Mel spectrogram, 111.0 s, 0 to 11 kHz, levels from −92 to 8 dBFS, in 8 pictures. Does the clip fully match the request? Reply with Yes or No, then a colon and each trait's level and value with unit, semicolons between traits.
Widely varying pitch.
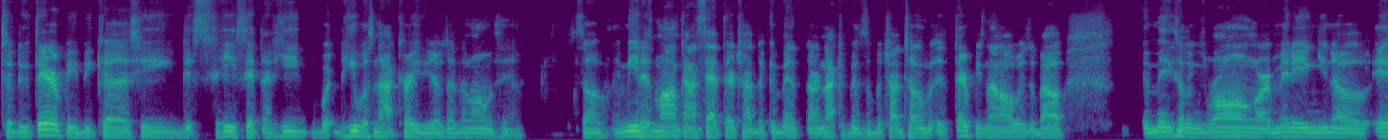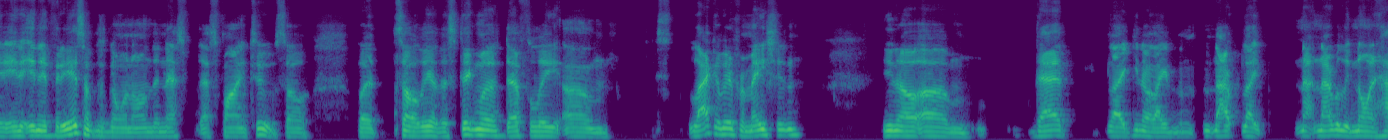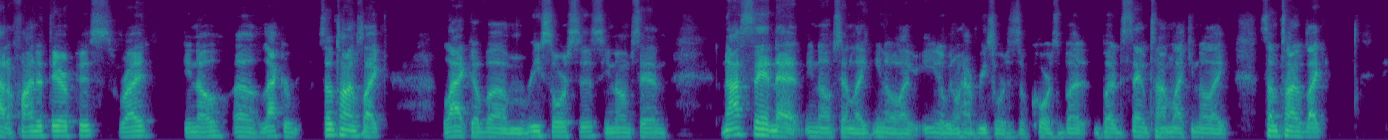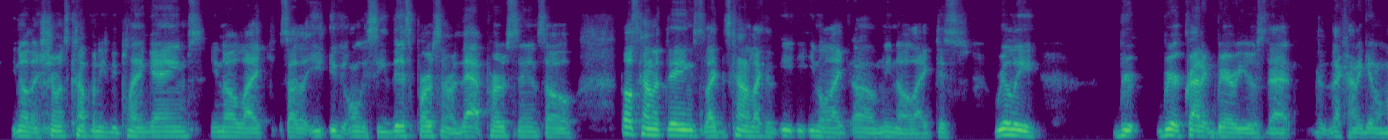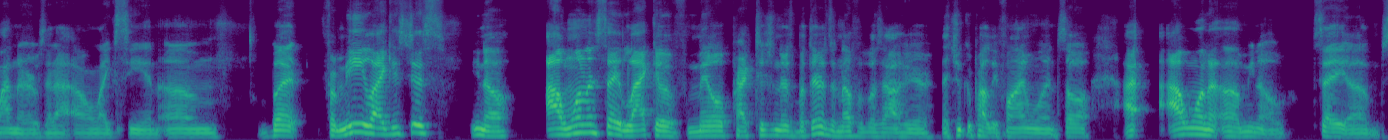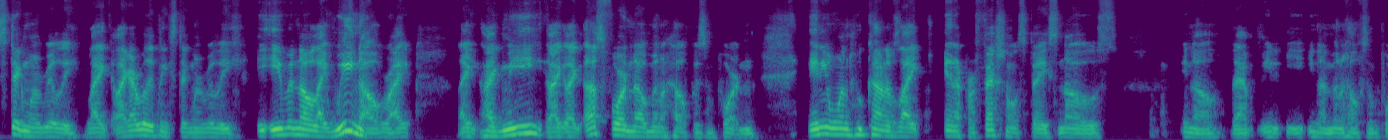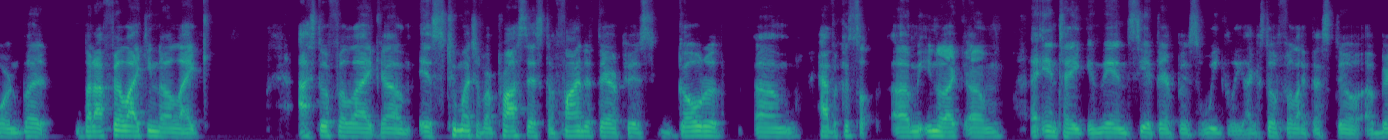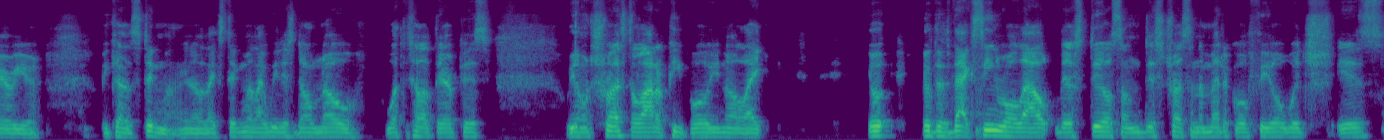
No: average, 3.0 semitones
